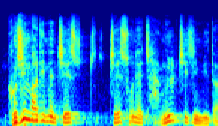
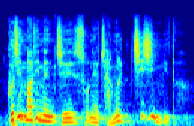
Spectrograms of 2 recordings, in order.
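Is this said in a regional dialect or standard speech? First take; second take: standard; dialect. First: It is said in a standard, neutral accent. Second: It is said in a strong regional dialect. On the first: The speaker hides where he comes from. "해야 하는데" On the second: The speaker gives away his home region. "그런 식으로 한 거죠"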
